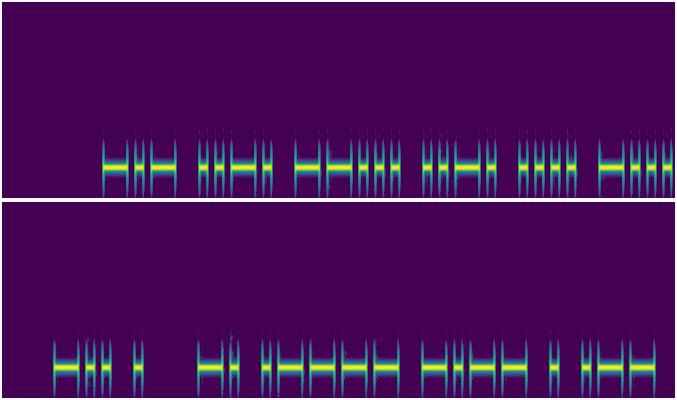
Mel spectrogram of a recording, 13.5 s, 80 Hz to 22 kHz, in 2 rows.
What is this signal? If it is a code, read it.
Morse code, heard as a keyed tone, about 15 wpm, 700 Hz. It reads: KF7FHB DE N1YEW
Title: USA Callsign DE Callsign 15wpm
